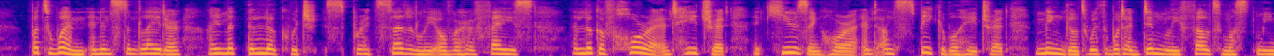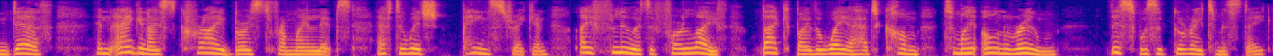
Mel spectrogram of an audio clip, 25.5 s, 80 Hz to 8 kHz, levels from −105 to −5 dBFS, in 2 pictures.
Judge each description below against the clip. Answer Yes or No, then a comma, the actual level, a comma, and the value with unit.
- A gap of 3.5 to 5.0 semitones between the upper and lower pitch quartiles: Yes, average, 4.1 semitones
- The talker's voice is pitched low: No, high, 215 Hz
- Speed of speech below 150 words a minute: No, average, 160 wpm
